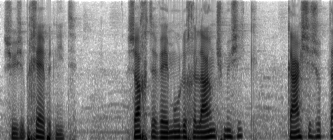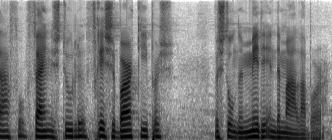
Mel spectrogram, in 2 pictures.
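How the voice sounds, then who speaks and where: A man reading a first-person story aloud in a calm, measured way. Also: mid-range voice, creaky.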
